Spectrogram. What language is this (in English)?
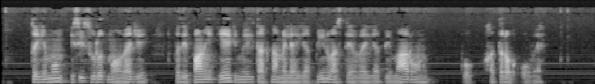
Gujari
